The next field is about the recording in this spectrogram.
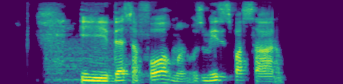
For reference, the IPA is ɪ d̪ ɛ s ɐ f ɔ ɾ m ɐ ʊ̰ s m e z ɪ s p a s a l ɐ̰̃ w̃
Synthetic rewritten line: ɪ d̪ ɛ s ɐ f ɔ ɾ m ɐ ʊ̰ z m e z ɪ s p a s a ɾ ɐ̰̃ w̃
